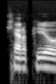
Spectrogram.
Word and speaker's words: Canopeo: Canopio is spelled CANOPEO, and it will give you a black and white photo.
